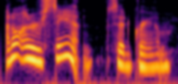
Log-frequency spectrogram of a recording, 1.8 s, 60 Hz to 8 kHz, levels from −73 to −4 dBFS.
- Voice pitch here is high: Yes, high, 225 Hz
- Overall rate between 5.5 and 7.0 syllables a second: No, 5.1 syllables/s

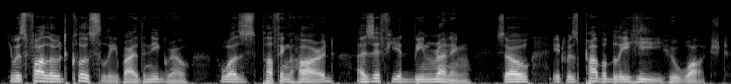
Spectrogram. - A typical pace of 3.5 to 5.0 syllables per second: No, 5.5 syllables/s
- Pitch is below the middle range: Yes, low, 115 Hz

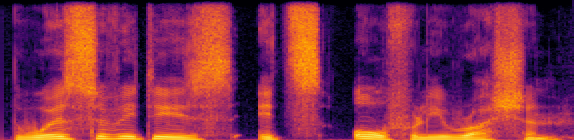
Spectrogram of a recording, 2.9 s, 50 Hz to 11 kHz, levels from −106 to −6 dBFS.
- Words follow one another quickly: No, average, 165 wpm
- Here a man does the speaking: Yes, male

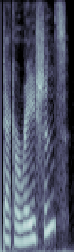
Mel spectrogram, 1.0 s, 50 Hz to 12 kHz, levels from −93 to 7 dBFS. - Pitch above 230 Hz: Yes, very high, 255 Hz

